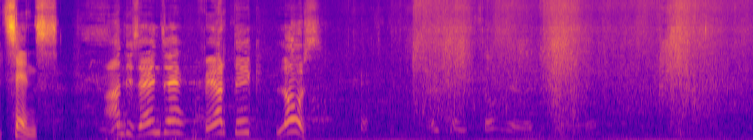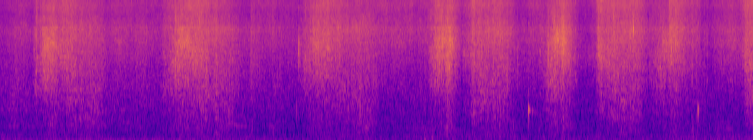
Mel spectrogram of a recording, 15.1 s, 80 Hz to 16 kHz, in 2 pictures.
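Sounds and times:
scythes swishing through grass: 3.9s - 15.0s.

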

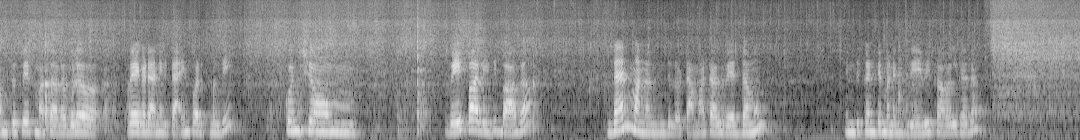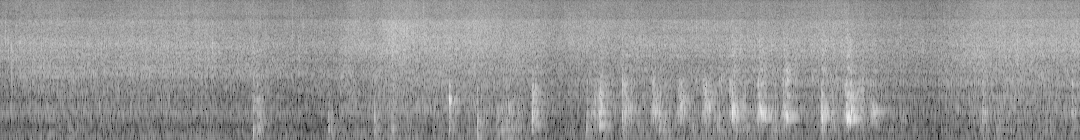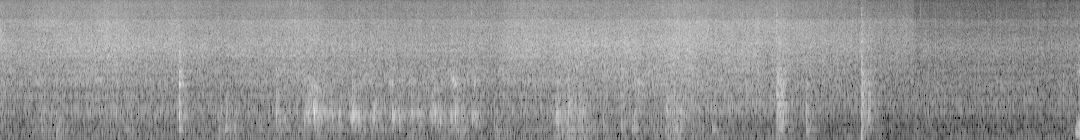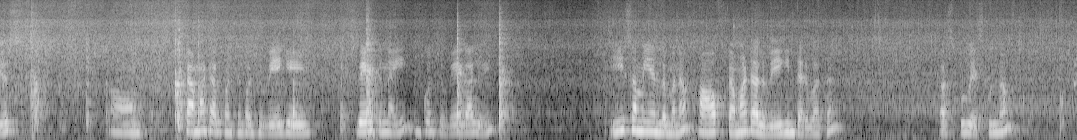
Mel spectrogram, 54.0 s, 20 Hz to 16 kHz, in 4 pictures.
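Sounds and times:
food sizzling in hot oil: 0.0s - 53.9s
metal spatula scraping pan: 17.6s - 25.0s, 25.6s - 35.9s.

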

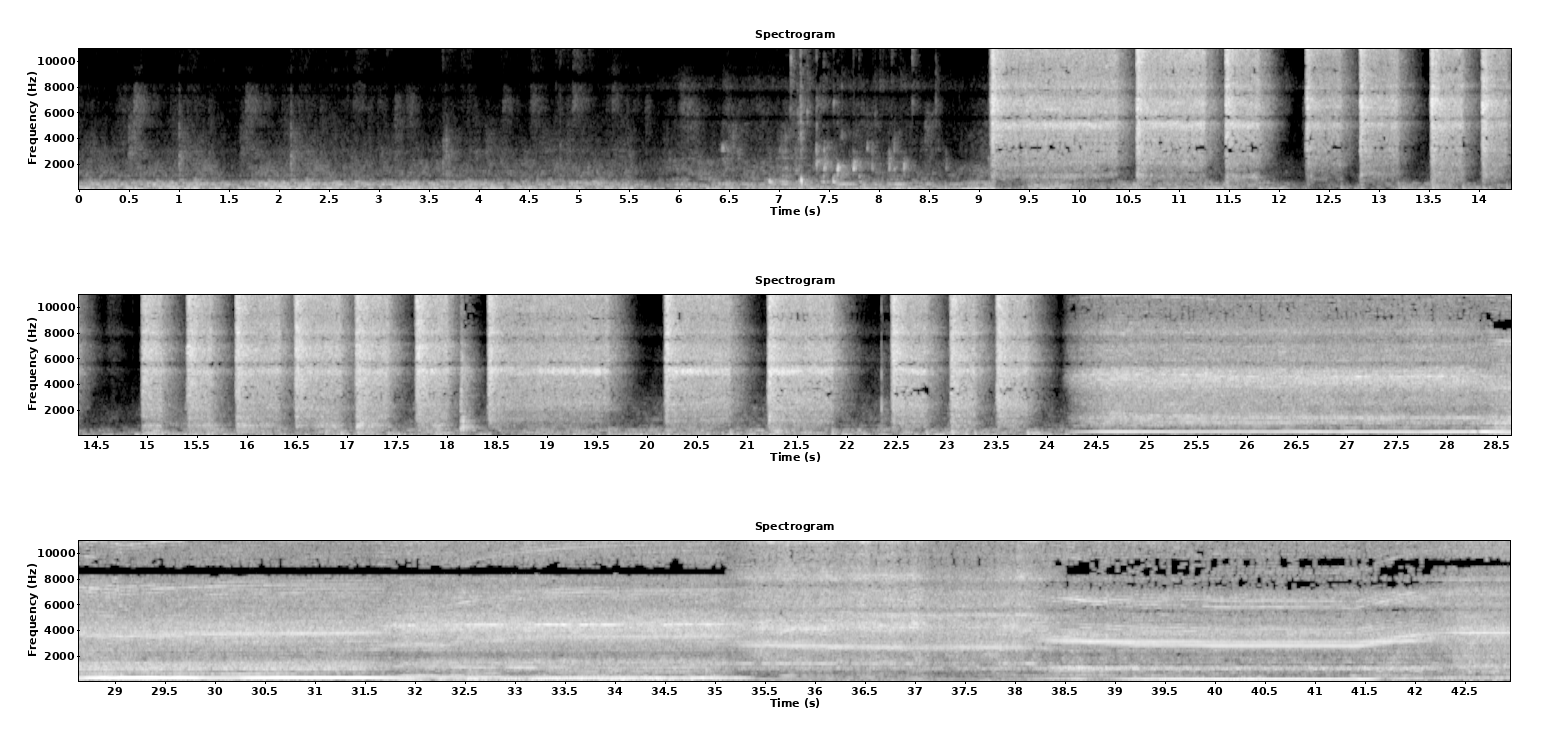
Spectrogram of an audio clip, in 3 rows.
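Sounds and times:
spray gun hissing bursts: 15.0s - 25.4s
rotary tool humming: 24.2s - 42.9s.

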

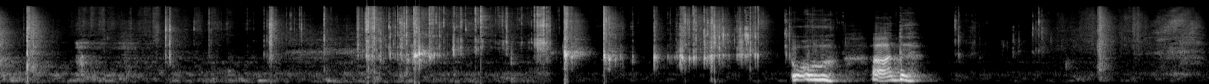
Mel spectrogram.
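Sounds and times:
sharp clicks and crackles: 1.6s - 8.0s.

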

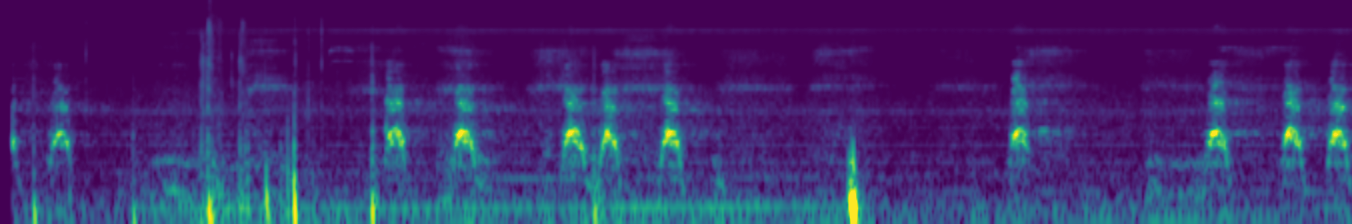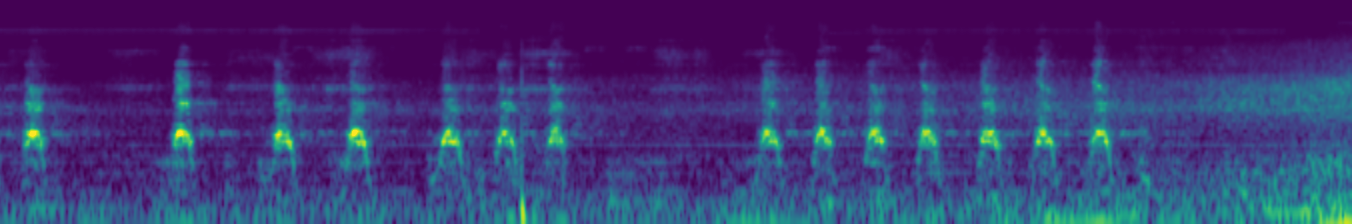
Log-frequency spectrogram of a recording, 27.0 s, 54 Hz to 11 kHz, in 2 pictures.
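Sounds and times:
dog barking: 0.4s - 0.9s, 3.8s - 4.9s, 5.5s - 7.0s, 10.1s - 10.6s, 12.0s - 14.2s, 15.2s - 19.3s, 21.0s - 25.2s.

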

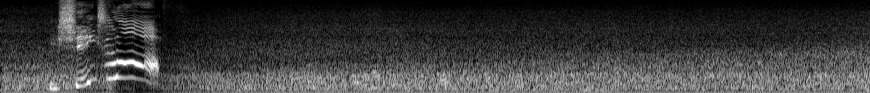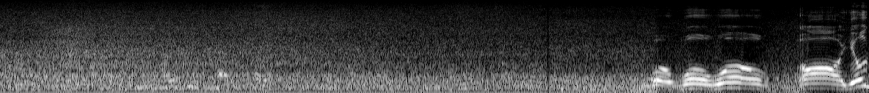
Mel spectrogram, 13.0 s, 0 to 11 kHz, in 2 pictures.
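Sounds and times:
waves breaking: 0.0s - 13.0s.

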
